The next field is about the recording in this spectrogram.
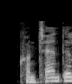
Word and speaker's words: Kontant: The stress in the first word is on the second syllable. – Kontant eller kort? – 11.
